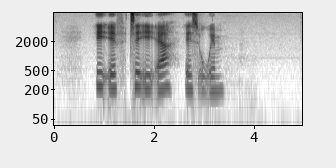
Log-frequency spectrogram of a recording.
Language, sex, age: Danish, female, 28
